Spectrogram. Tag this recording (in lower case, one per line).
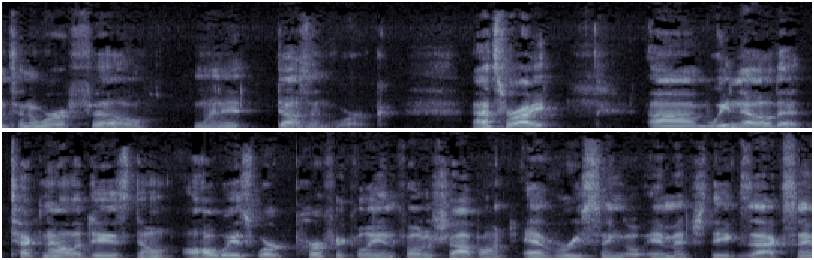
speech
